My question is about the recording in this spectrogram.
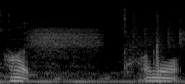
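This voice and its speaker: Stretching out her words in a darkish tone, a Kansai-accented woman hosts a relaxed live chat show. She chats freely and often drops in repeated short responses, all over background music.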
